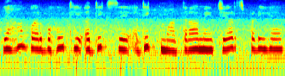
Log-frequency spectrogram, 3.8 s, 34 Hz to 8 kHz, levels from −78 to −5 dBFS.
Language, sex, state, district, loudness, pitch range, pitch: Hindi, female, Punjab, Fazilka, -14 LUFS, 235-255 Hz, 245 Hz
